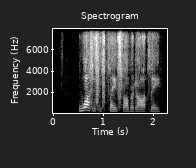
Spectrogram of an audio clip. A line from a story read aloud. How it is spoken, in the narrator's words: she cried fiercely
